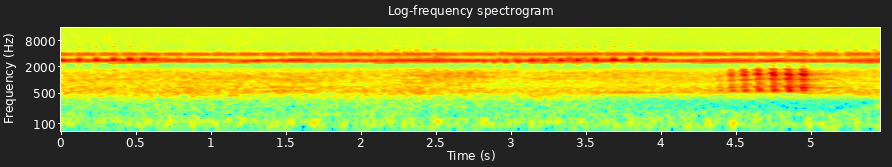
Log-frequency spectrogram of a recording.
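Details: Chorus of spring peepers, Cajun chorus frogs, southern leopard and pickerel frogs at Caddo Lake, eastern Texas, March 2024; steady high trilling, ending with a loud rapid series of pulsed croaks near the close.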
